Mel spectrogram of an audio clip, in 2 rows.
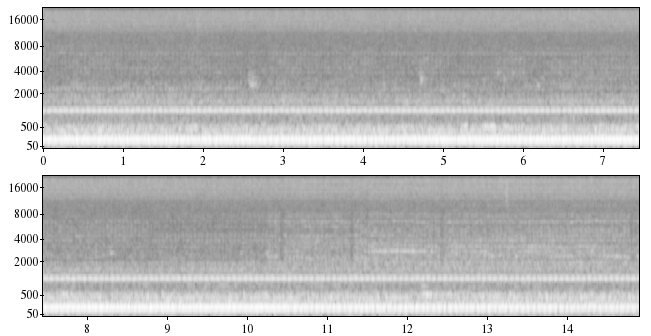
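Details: PS5 console with faceplates properly attached and base secure, on dashboard and in game: thin constant high-pitched coil whine over a quiet steady low buzz; cause suspected, not confirmed.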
